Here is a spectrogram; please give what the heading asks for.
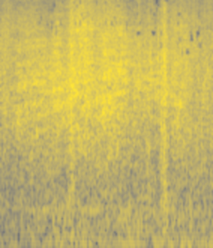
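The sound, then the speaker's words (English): A video-game cave-in: a loud, steady rumble with a dull boom that holds for about two seconds with no voices. “What was that noise, Shepard? Sounded bad. Cave in.”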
